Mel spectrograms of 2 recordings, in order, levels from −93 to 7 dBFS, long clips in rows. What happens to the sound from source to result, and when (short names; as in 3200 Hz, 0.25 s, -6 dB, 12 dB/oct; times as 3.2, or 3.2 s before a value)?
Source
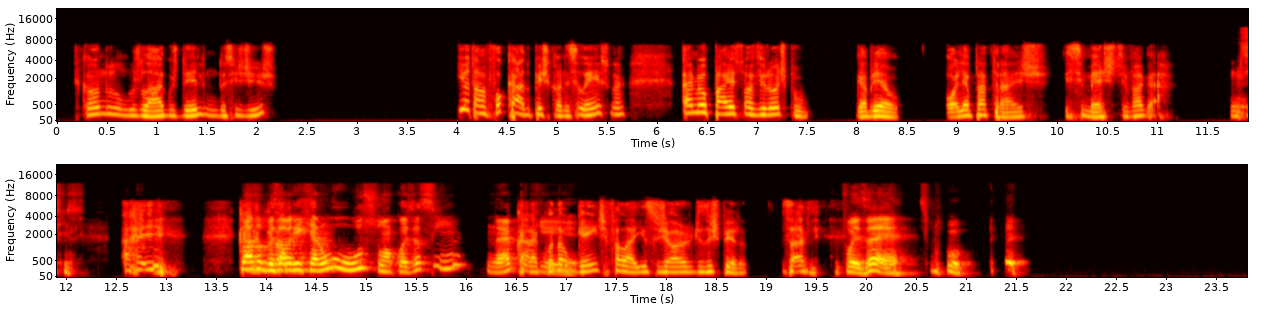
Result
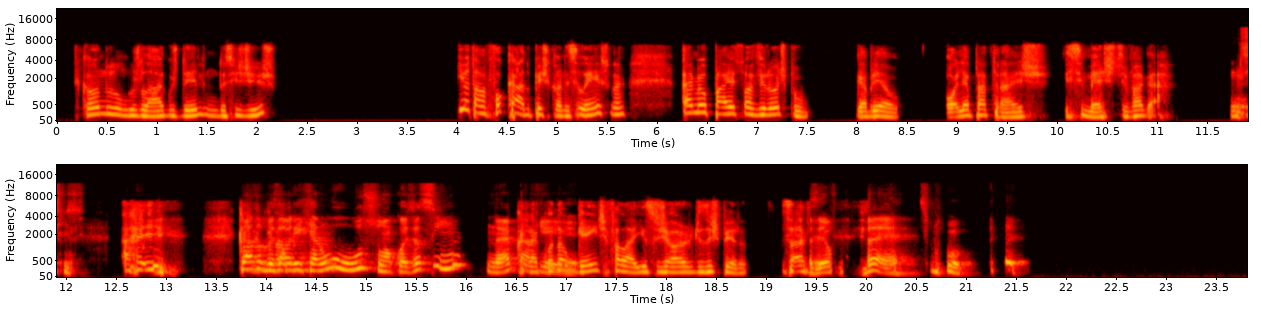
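19.45–20.03 reverse
whole clip: bell 94 Hz -6.5 dB 0.76 oct; compressor 6:1, threshold -26 dBFS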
